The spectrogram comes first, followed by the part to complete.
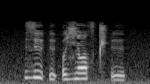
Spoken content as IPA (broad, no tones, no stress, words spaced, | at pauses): zɪʔɪʔʌ ʑɛ̃sˤt͡ʃʼɪ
